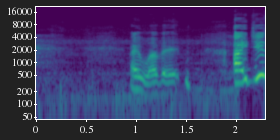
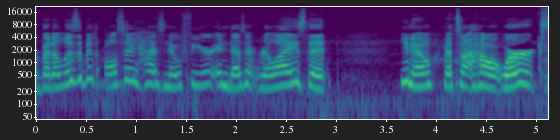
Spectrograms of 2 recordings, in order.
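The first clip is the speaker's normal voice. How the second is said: usual speaking voice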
